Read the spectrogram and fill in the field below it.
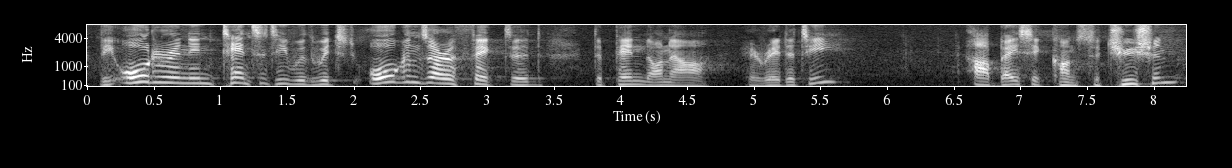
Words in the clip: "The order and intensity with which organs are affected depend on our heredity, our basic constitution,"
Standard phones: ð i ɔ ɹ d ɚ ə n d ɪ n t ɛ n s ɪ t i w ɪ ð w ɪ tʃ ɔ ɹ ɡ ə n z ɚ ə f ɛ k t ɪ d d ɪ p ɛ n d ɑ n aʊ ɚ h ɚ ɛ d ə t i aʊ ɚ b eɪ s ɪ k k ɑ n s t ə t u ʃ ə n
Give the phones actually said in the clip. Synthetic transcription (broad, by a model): ð i ɔ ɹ d ɚ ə n ɪ n t ɛ n s ɪ t i w ɪ ð w ɪ tʃ ɔ ɹ ɡ ə n z ɚ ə f ɛ k t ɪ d d ɪ p ɛ n d n aʊ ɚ h ɚ ɛ d ə t i aʊ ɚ b eɪ s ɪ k k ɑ n s t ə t u ʃ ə n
